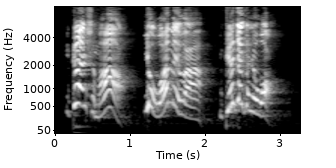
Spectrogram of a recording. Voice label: 生气

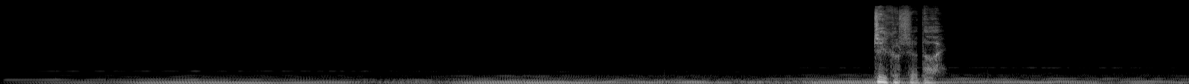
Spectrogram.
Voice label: 大气汽车类广告

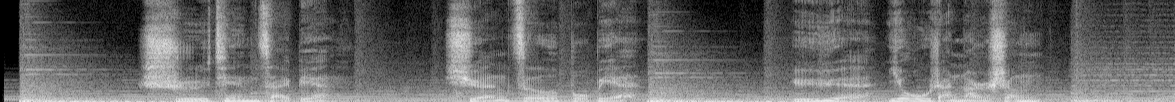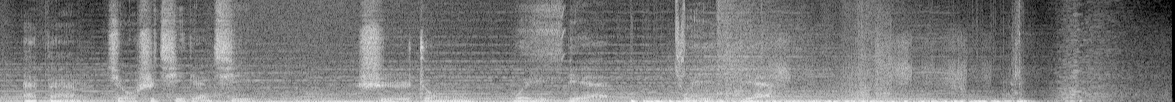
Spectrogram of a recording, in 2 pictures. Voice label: FM977频道台呼

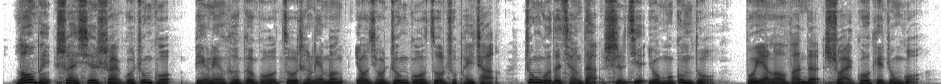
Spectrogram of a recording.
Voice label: 模仿

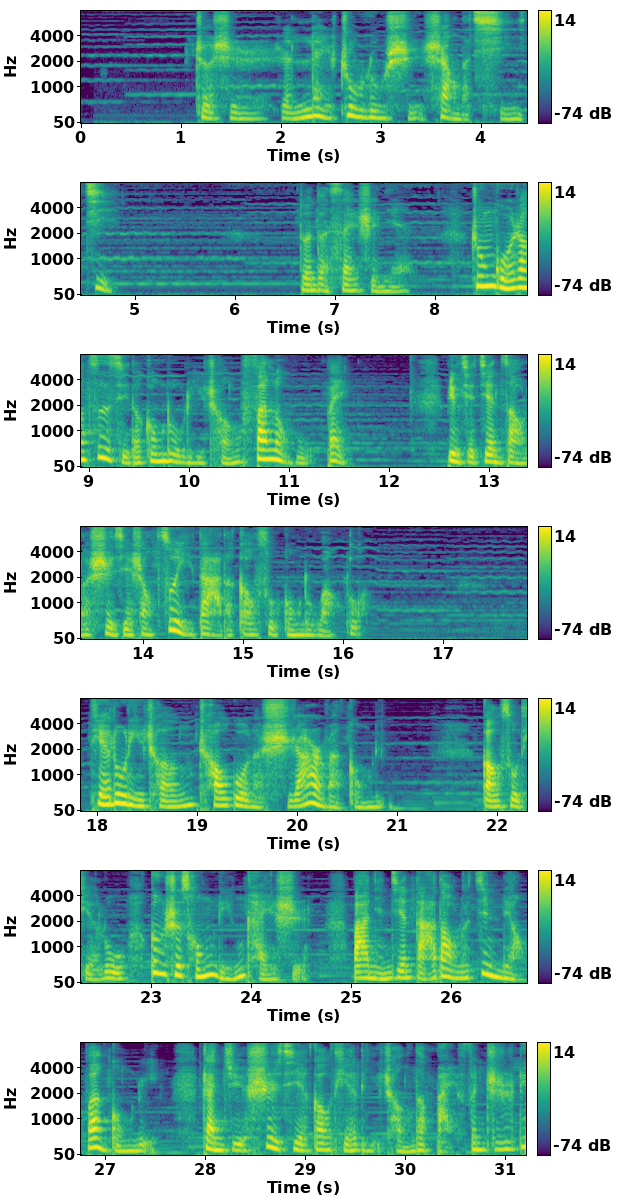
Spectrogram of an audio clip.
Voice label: 慵懒

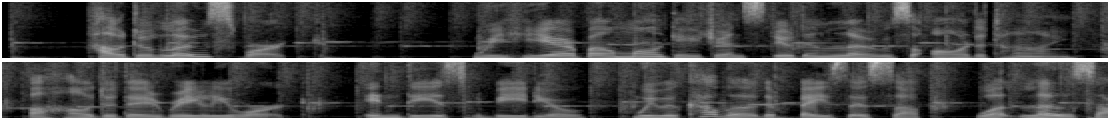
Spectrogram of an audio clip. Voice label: 英文

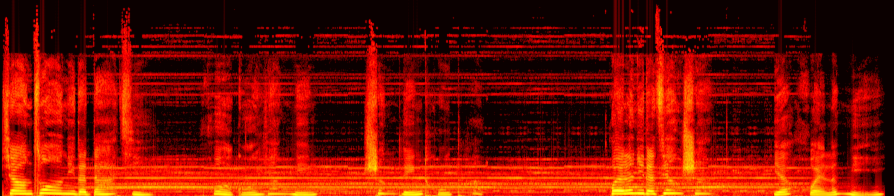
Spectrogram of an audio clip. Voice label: 妖媚慵懒

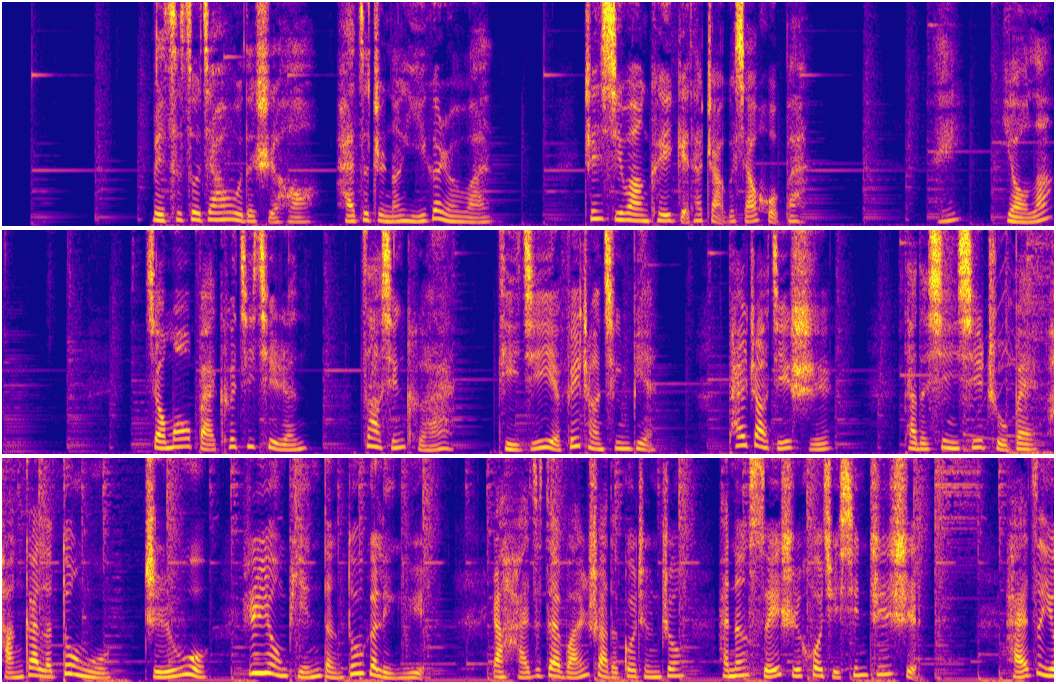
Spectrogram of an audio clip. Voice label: 广告亲切自然风格小机器人

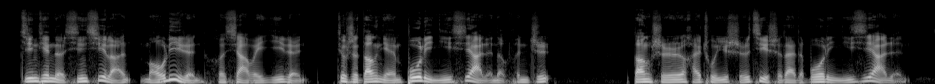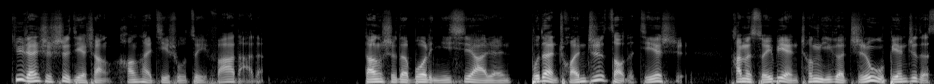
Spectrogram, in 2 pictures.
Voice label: 纪录片

